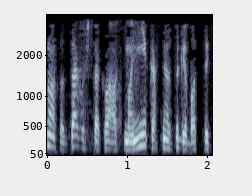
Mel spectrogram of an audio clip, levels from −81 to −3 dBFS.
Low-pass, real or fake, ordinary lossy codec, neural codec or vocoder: 3.6 kHz; real; MP3, 16 kbps; none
